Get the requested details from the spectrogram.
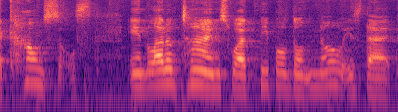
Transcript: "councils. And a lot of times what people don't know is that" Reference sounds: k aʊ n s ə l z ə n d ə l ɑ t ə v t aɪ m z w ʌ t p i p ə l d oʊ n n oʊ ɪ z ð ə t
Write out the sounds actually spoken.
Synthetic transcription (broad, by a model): k aʊ n s l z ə n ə l ɑ t ə v t aɪ m z w ʌ t p i p l d oʊ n n oʊ ɪ z ð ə t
